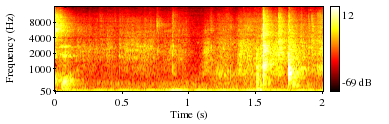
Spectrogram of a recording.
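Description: Latex twisting balloon being handled and knotted between the fingers: quiet rubbing, then a few short sharp clicks about one and a half seconds in.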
